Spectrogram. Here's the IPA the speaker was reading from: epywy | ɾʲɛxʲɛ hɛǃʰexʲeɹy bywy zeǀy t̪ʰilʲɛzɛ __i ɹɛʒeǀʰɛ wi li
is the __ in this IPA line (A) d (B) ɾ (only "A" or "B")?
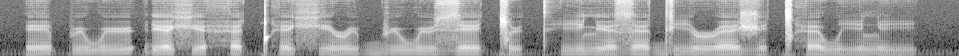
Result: A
